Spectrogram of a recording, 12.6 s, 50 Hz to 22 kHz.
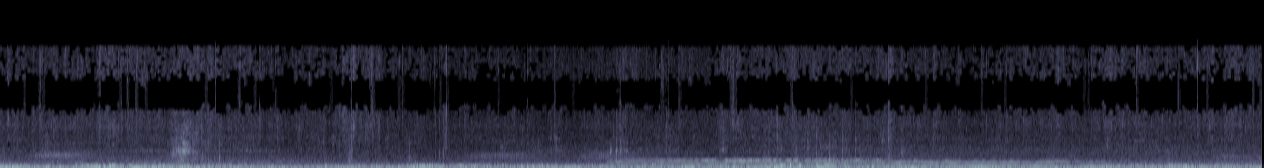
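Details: Flock of feral pigeons at Osu Kannon during a 2021 feeding in the rain: a dense bed of low throaty cooing under rain hiss, with a few thin sustained tones partway through.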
